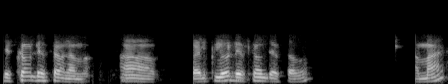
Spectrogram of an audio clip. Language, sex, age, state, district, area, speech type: Telugu, male, 60+, Andhra Pradesh, Krishna, rural, conversation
